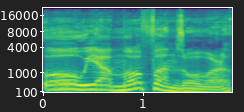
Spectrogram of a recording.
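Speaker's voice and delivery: put-on thick Scottish accent. Retelling a bakery worker's answer to a customer, thick Scottish accent. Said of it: "he had this big Scottish".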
